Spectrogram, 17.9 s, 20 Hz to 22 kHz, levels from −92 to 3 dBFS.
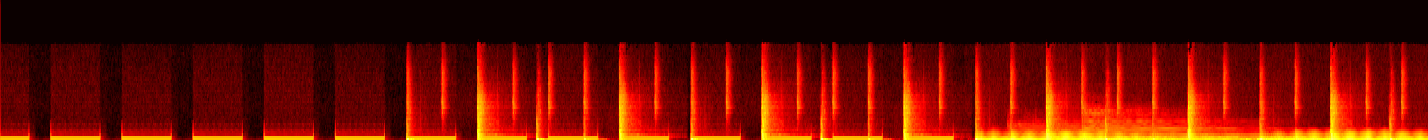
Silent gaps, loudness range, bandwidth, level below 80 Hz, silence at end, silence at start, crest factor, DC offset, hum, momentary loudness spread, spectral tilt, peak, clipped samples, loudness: none; 14 LU; 13.5 kHz; -32 dBFS; 0 s; 0 s; 20 dB; under 0.1%; none; 17 LU; -6 dB/octave; 0 dBFS; under 0.1%; -21 LUFS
